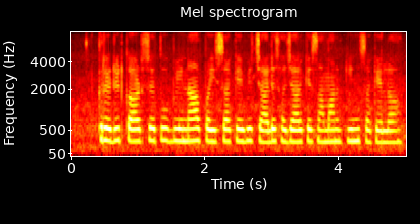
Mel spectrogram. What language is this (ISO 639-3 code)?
bho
